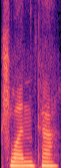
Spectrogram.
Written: členka

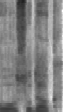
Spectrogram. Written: úsudok

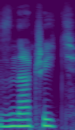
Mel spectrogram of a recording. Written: značiť

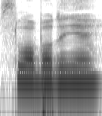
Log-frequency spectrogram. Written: slobodne

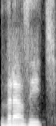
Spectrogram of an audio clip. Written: vraziť

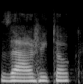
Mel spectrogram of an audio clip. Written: zážitok

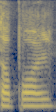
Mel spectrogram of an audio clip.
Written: topoľ

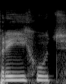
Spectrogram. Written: príchuť

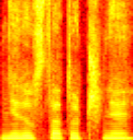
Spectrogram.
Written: nedostatočne

